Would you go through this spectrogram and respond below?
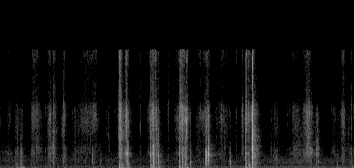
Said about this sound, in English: Okay, I have the cards in my hands and now I'm gonna start to shuffle them and let's receive a message for both me and you.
